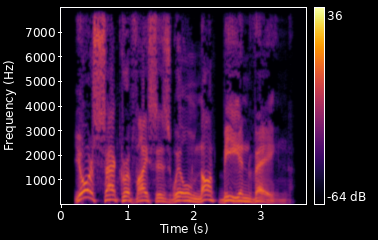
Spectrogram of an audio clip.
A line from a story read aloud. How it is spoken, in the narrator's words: the voice boomed out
